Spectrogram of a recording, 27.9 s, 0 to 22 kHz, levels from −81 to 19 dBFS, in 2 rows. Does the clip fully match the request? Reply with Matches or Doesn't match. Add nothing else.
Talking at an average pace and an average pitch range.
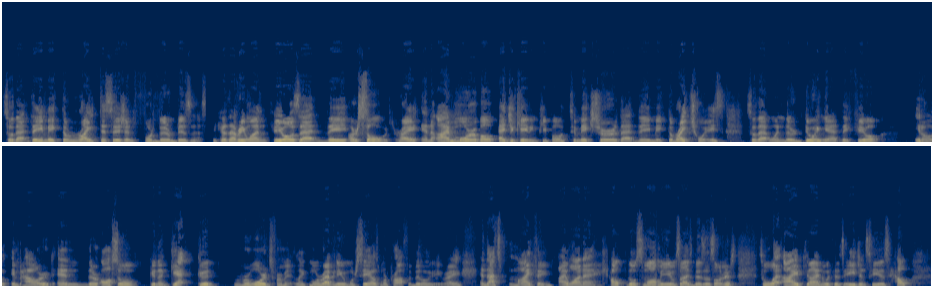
Matches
